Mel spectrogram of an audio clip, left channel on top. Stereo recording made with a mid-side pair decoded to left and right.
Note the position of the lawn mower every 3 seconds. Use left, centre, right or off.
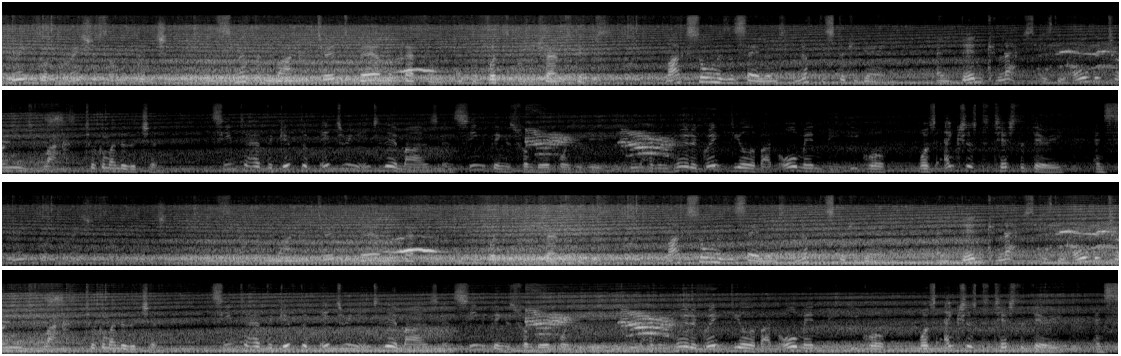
left, centre, right, right, right, right, right, right.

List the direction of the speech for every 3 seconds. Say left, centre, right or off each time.
left, left, centre, right, right, right, right, right.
